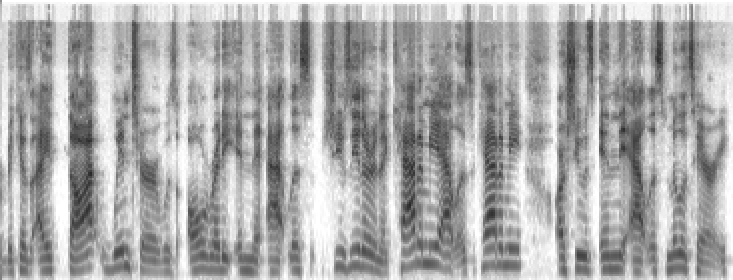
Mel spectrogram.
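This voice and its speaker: Bright, forceful woman chatting through a review. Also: lowish voice. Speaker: host of an anime review channel. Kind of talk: casual review chat to camera.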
